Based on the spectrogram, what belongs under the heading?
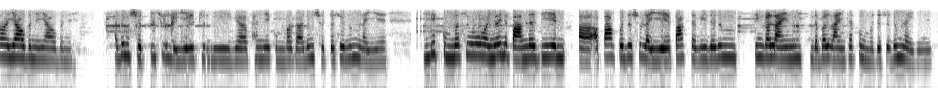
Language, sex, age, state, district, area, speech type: Manipuri, female, 30-45, Manipur, Chandel, rural, conversation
